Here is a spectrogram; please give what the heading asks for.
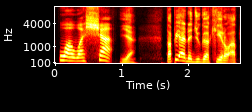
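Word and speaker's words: وَوَصَّىٰ: Mayoritas ulama membacanya wa-wasso dengan tasdid di huruf sod. Ada penekanan di situ. Wawasya.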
